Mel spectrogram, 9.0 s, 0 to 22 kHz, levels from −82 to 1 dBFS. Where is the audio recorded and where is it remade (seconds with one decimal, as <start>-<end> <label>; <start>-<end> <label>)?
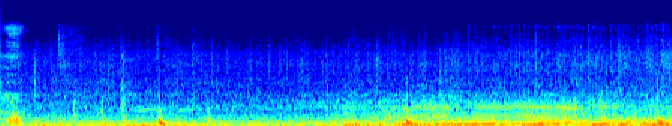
0.0-6.2 recorded; 6.2-9.0 remade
